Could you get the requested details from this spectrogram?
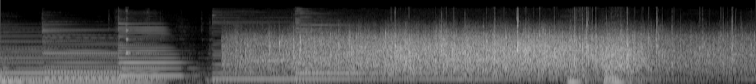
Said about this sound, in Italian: L'applauso virtuale del pubblico di Radio X lo becchi anche tu, non c'è scampo. Grazie, grazie.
